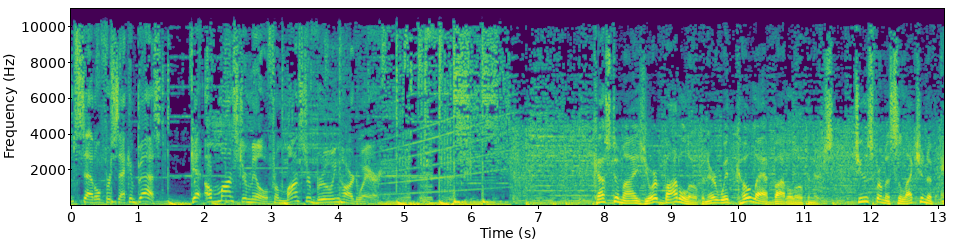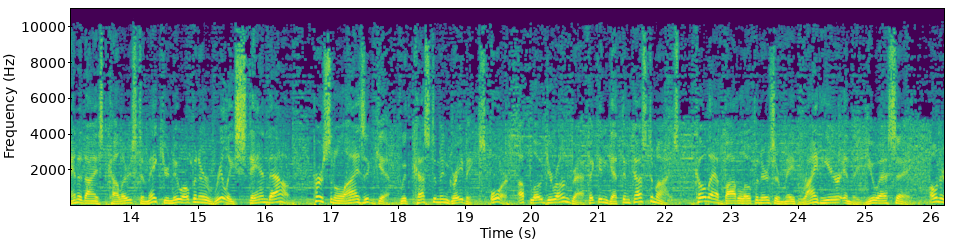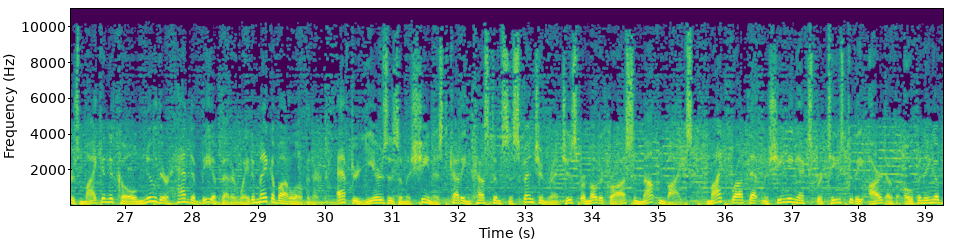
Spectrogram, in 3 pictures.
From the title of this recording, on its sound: Live from NHC 2014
